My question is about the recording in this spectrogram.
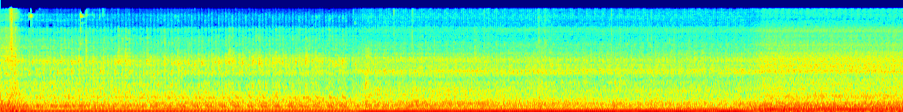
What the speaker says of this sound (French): On laisse préchauffer le moteur. Et puis on va démarrer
